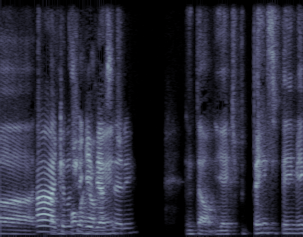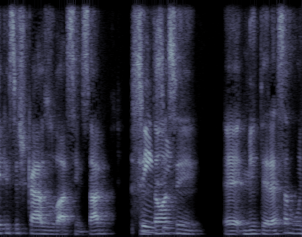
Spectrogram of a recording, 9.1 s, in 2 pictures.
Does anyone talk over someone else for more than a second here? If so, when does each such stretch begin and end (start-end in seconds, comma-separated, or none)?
0.5-1.9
